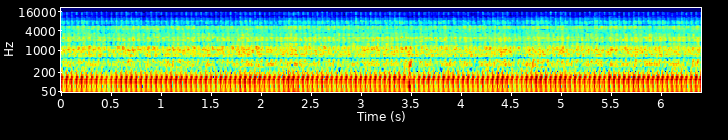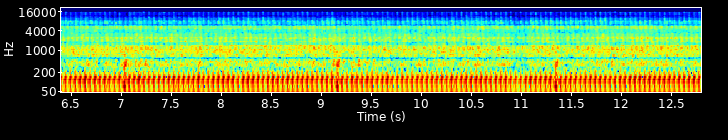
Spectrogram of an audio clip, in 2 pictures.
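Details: 1956 Gravely Model L single-cylinder under load, governor removed, after full-throttle running: rattling drone with occasional sharp pops, smoking; owner suspects oil-fouled plug, possibly broken ring; carburetor and points fine; unconfirmed.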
